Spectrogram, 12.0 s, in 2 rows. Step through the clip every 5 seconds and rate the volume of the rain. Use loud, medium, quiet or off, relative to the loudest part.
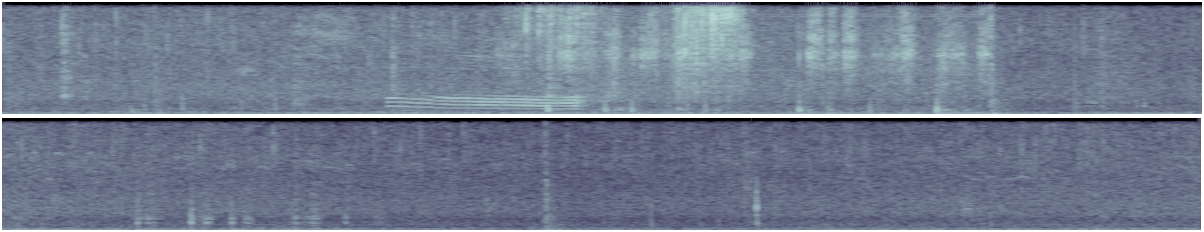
loud, medium, medium.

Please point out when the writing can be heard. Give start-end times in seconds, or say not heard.
2.3-8.0.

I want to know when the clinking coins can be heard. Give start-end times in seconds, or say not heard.
1.9-3.8.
